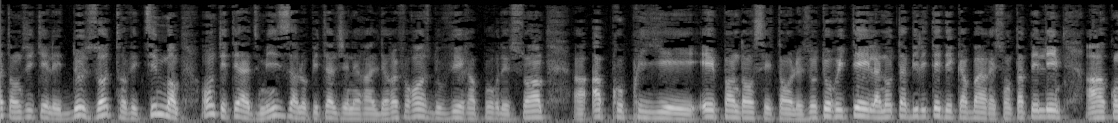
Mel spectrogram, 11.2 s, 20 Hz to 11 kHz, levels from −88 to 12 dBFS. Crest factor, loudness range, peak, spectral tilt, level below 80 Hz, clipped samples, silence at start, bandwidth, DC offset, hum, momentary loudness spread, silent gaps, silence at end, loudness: 16 dB; 3 LU; -2 dBFS; -6.5 dB/octave; -46 dBFS; under 0.1%; 0 s; 10 kHz; under 0.1%; none; 6 LU; none; 0 s; -19 LUFS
